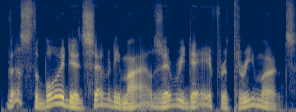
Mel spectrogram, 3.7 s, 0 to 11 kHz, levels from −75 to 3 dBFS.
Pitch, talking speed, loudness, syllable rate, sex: 110 Hz, 180 wpm, -19 LUFS, 4.6 syllables/s, male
